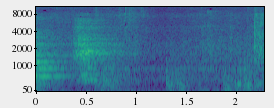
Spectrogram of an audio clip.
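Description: A few soft footsteps on a hardwood floor as a person walks across a room.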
